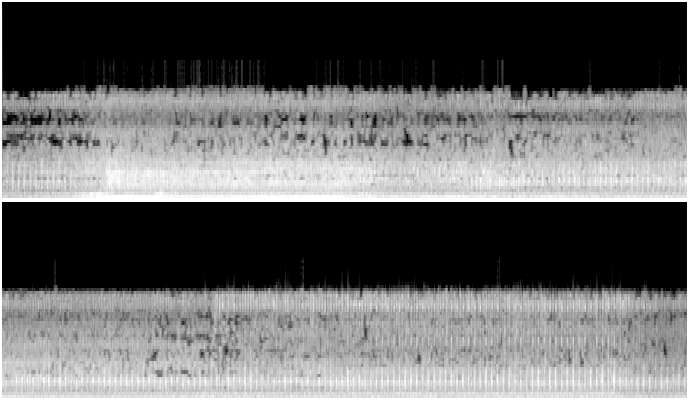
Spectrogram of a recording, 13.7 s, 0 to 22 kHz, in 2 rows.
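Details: 2018 Toyota Corolla 1.8 16V, over 100,000 km, started and revved: engine settles to idle with a light, steady knock; diagnosed as intake and exhaust VVT pulleys losing pressure, piston pin play and excessive rod bushing clearance.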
